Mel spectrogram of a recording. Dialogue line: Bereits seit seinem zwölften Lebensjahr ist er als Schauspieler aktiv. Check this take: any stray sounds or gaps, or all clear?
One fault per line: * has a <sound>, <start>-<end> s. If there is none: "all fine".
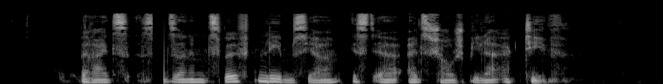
* has a dropout, 1.5-1.6 s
